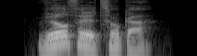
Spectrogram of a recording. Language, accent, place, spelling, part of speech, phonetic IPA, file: German, Germany, Berlin, Würfelzucker, noun, [ˈvʏʁfl̩ˌt͡sʊkɐ], De-Würfelzucker.ogg
- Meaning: cube sugar, lump sugar; sugar lumps, sugar cubes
